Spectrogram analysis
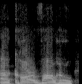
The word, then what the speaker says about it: Carvalho: I mean, the easiest way, if you see LH in any Portuguese whatsoever, Yeah, you pronounce it more as a Y. You know how in Spanish it's double L that's pronounced as a Yeah. Y? yeah. Mhm. For Portuguese, it's LH, Nice. basically.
